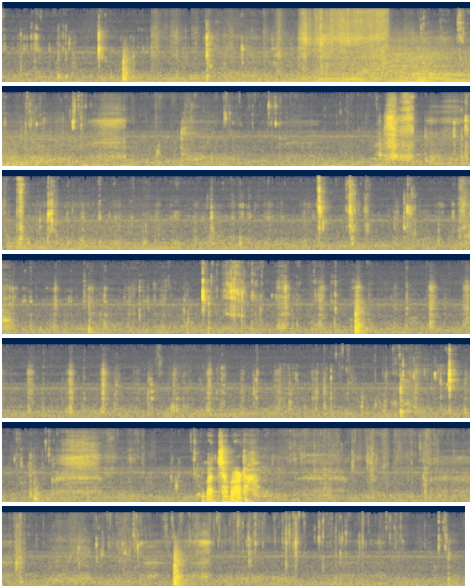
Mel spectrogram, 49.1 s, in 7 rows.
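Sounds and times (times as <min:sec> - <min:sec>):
chewing with mouth clicks and smacks: 0:13.7 - 0:36.0, 0:43.2 - 0:49.0.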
